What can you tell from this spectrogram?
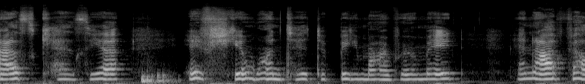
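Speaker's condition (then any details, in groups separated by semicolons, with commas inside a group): Brain injury; caused by brain aneurysm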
